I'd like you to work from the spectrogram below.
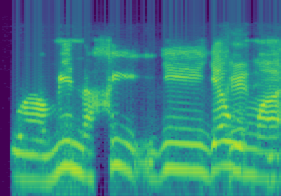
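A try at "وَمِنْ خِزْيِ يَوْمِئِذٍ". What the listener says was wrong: Khidyi. Wamin khidyi yaumi idzin. Bukan yauma. Yaumi. Yaumi. Yaumi idzin. Wamin khizyi yaumi idzin. Wamin khizyi yaumi idzin.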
